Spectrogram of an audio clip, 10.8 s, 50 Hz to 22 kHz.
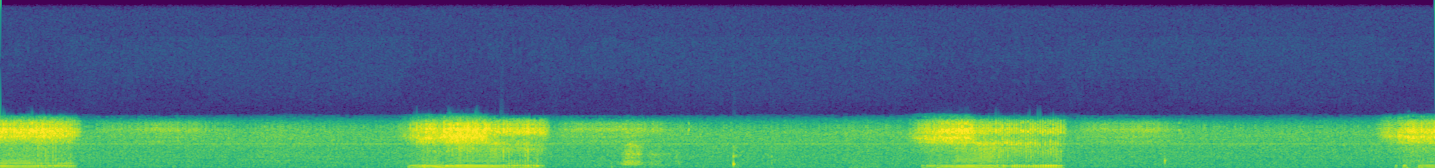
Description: my 4 month old puppy snoring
